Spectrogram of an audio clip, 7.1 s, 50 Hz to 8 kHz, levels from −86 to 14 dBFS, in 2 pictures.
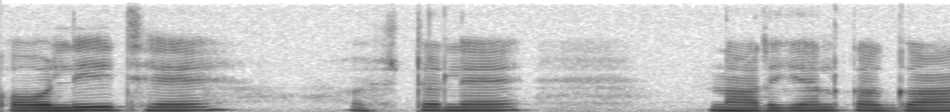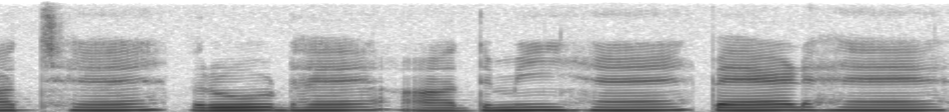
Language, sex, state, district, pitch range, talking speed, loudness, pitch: Hindi, female, Jharkhand, Sahebganj, 200-210 Hz, 120 wpm, -15 LUFS, 205 Hz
